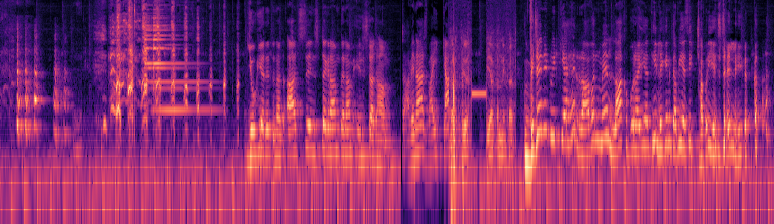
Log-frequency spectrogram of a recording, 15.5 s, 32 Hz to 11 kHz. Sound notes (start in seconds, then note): 0.1 laughter; 9.3 beep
